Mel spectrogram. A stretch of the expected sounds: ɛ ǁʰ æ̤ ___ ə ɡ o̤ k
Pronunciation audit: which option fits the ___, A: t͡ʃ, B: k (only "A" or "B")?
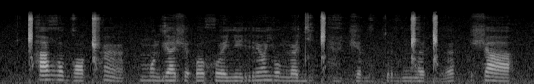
A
